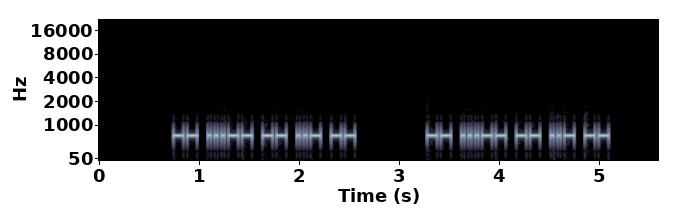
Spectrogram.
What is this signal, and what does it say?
Morse code, heard as a keyed tone, about 34 wpm, 700 Hz. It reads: M3MUM M3MUM
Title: DXCC-100 Call Signs - 5 Characters - Repeated 2x - 35wpm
